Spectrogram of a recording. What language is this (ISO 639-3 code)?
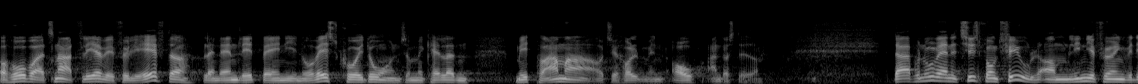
dan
